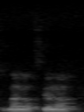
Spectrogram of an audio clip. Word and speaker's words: Lynyrd Skynyrd: it's going to be this one leonard's gonna pronounce leonard skinner the first album but then the debut album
